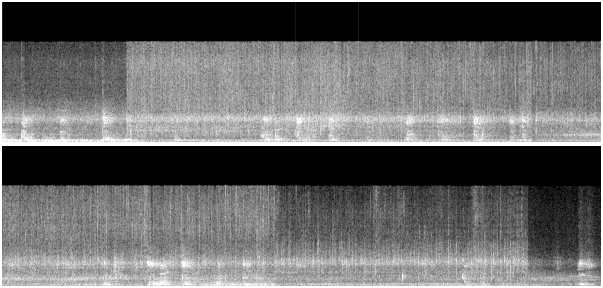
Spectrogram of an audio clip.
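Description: Food sizzling hard in a hot wok and on a flat-top griddle, with metal utensils clanking and scraping against the pan again and again. Near the end the sizzle drops away and it gets quieter.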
